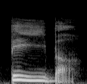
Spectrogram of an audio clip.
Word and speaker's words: Pays-Bas: Final S here, not pronounced. Same thing here. Pays, and then bas. Les Pays-Bas.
